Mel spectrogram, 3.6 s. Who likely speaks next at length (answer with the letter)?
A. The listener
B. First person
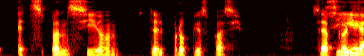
A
